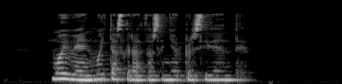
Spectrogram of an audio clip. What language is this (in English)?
Galician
